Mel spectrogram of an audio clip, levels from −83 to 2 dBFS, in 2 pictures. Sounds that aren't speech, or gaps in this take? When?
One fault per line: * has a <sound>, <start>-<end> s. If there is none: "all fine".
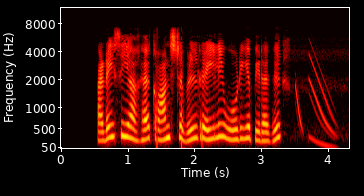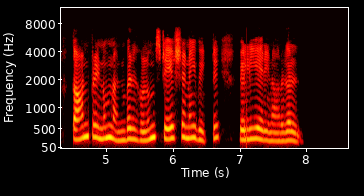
* has a chirp, 3.5-4.2 s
